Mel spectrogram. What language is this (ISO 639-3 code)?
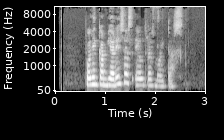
glg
